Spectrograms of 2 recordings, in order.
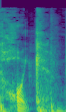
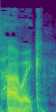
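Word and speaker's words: Hawick: You're gonna have to forgive my pronunciation here, but apparently it's Hoik, but I look at it and go, it's Howick to Duns.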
